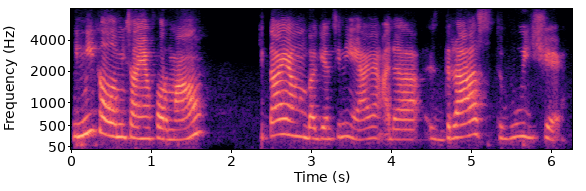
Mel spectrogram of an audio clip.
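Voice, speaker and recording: A young woman with an Indonesian accent teaching a casual online Russian class over a video call, with fillers and apologies, repeating words slowly for learners. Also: a little high, fairly bright tone, rough recording. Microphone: computer mic on a video call.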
